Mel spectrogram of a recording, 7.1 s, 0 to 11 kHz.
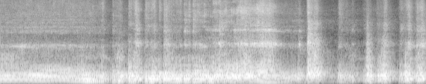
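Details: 12A rotary swapped into a 1963 Austin Healey, first start at low rpm through its muffler, carburetor top gasket ripped: loud, raspy rapping exhaust with throttle blips, like a two-stroke snowmobile. It runs fine.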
